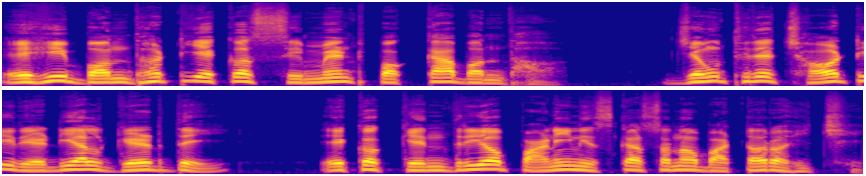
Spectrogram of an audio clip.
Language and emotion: Odia, neutral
